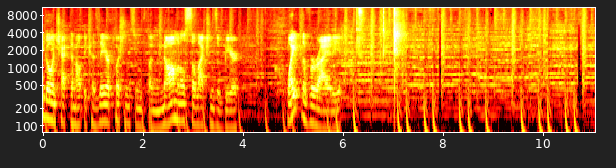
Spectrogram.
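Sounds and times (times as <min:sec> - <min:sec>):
hip-hop music with kick drum: 0:05.7 - 0:11.0
beer can opening hiss: 0:06.2 - 0:07.4.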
